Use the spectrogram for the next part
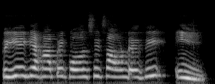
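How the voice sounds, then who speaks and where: A woman's voice: extremely high pitch, steady tone. A woman teacher giving a pronunciation lesson, quizzing her pupils and drawing out each example sound. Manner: repetitive, drawn-out example sounds and questions to pupils. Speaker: English teacher.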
